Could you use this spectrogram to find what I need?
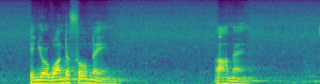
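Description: A man speaks slowly and clearly through a microphone in a large echoing hall.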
